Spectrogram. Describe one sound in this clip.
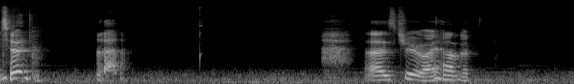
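A young woman talks with animation through a microphone, in short bursts.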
